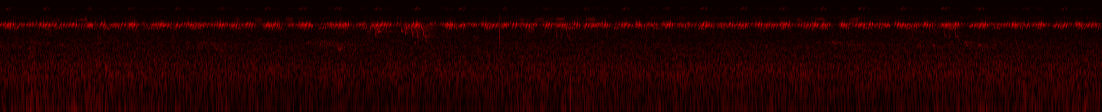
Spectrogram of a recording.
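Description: Crickets chirping in a steady, high, pulsing trill.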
